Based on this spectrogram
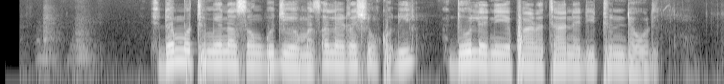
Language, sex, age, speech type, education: Hausa, male, 15-29, read, primary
